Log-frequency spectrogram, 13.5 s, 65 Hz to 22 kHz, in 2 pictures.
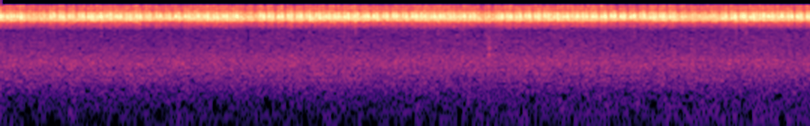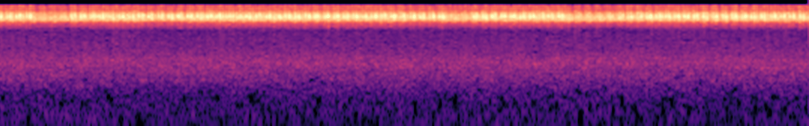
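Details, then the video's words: Crickets chirping by stridulation, the males rubbing wings together: an unbroken high, thin buzzing trill with slight swells in loudness and nothing else audible. "Most relaxing cricket sound for 8 hours"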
